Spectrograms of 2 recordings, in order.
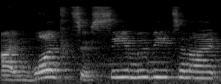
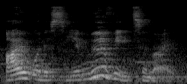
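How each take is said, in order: First: 'Want to' is said fully as two words. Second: 'Want to' is blended quickly into one word. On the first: The speaker calls it wrong. "So do not say" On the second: The speaker calls it right. "but instead I wanna"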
